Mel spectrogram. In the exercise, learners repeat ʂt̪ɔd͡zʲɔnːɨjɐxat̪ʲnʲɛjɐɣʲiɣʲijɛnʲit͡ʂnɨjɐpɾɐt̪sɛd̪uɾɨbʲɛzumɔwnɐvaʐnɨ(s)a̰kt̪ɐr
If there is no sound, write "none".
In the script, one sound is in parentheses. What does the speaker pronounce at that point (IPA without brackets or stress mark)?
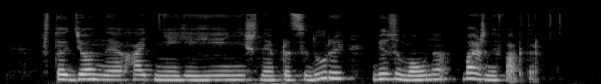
f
